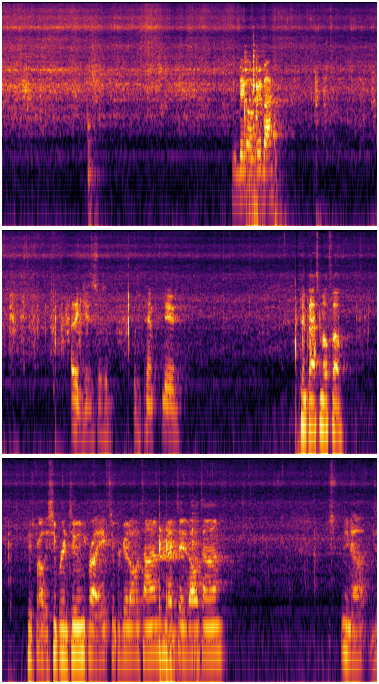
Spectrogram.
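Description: A steak sizzles in a hot pan.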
